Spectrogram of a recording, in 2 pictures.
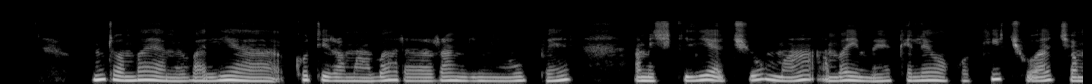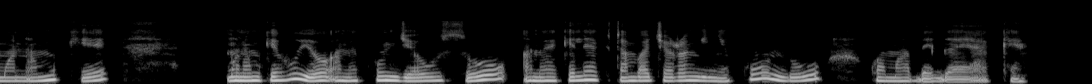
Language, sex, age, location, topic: Swahili, female, 18-24, Kisii, health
